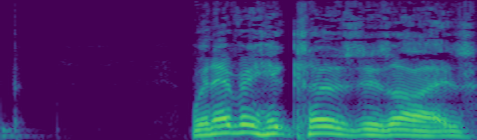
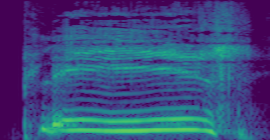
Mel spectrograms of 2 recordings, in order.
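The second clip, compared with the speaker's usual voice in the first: thin weak squeak; 12 semitones higher than usual. Acted. Prisoner begging the boys, thin weak squeak. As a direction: squeak it out like a hundred-year-old man. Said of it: "he squeaked, his voice thin and weak".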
